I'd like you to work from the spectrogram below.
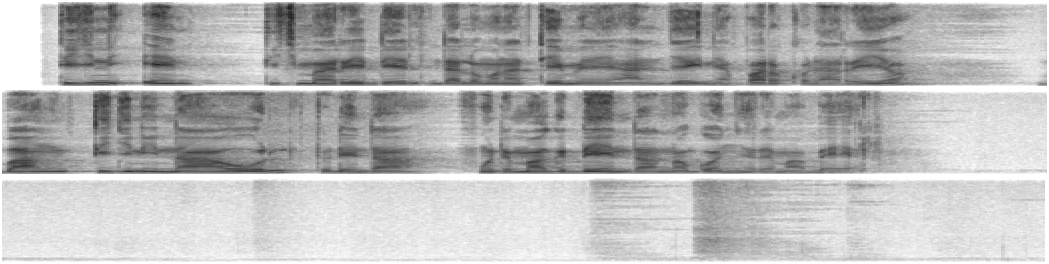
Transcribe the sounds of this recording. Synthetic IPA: tid͡ʒnien | tit͡ʃmaɾedelndalomanatɪmnɛand͡ʒeɡnɪapaɾkɔdaɾɪjɔ | baŋtid͡ʒninaʊltɔdendafundemaɡdendanɔɡɔɲɛɾɛmabɛr

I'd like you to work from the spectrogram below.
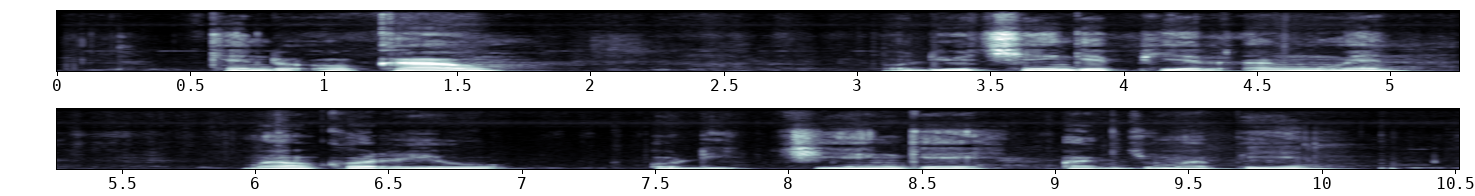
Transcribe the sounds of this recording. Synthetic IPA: kʰendoʔɔkʰaɔ | o̰djot͡ʃjeŋɡepɪeɾaŋwɛn | maɔkʰɔɾɪu | o̰dit͡ʃjeŋɡemakd͡ʒumapɪl

